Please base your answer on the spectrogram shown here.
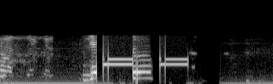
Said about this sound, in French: Vous composez sur son téléphone le code dièse deux fois.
